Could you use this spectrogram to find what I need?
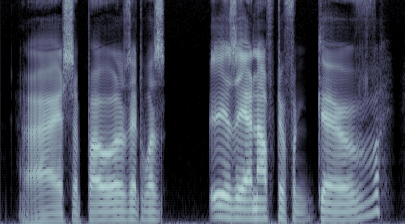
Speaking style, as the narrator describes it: Severus said, and his voice was odd

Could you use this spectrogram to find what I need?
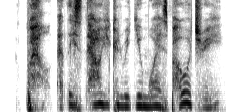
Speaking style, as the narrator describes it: Talia whispers back

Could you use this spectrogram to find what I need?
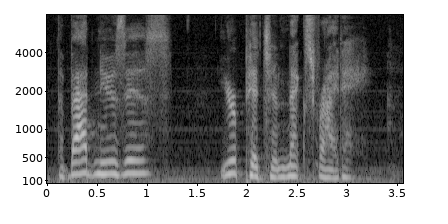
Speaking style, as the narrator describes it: Abe sighs for a minute and whispers

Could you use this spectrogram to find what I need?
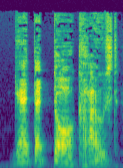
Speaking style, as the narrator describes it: the Astartes snapped

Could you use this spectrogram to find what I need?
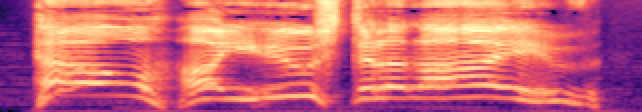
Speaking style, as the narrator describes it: Maharia screamed as Jack shook her

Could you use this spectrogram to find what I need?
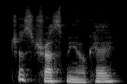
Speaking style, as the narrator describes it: sighed

